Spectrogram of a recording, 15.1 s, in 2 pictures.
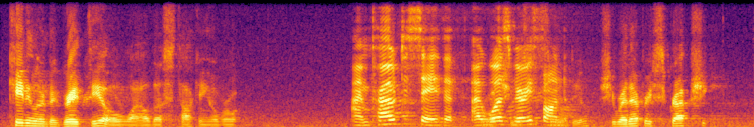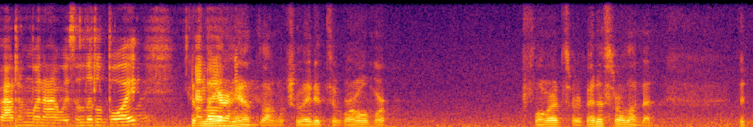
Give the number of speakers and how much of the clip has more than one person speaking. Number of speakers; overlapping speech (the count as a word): two, about 11%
